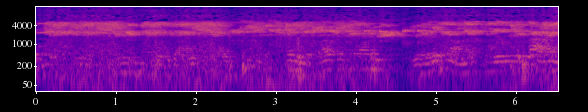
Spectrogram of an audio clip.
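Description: Dense, continuous chirping of many swiftlets fills a swiftlet nesting house, a steady high twittering chorus that stays loud throughout with no gaps.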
